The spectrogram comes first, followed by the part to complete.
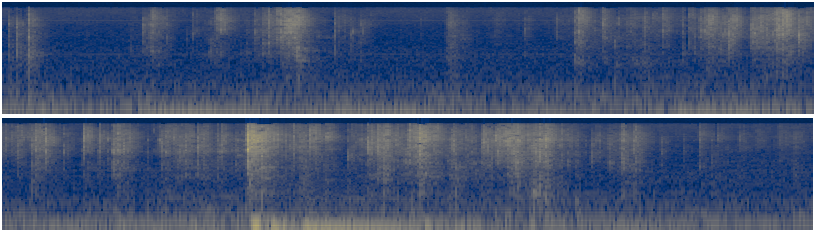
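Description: Foil wrapper of a Topps Pristine mini pack being torn open and crinkled by hand, in a run of irregular crackles and rips. The loudest rip comes about five seconds in, and the sound dies away a couple of seconds later.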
